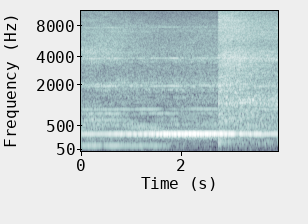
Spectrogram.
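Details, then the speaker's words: CECOR SD-15 Sump Shark with a battery conversion, running on battery power on the discharge setting to empty its coolant tank into a drum. A steady, even motor whine holds pitch, with airflow rush joining partway through; runs smoothly. "We got it on the discharge setting. Our hose is set up to the discharge area."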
